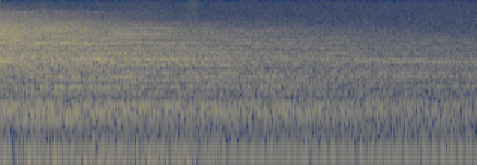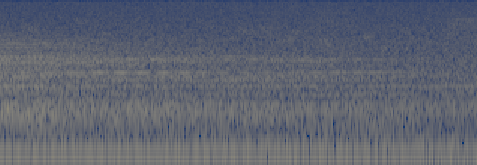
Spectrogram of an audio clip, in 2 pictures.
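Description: A gong-like hit in the background score, struck just before, rings on and slowly fades, with many ringing overtones dying away.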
